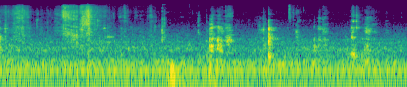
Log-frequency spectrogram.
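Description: Close-miked eating sounds: chewing and wet mouth smacks on gelatinous ox-foot balbacua, with scattered short clicks.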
